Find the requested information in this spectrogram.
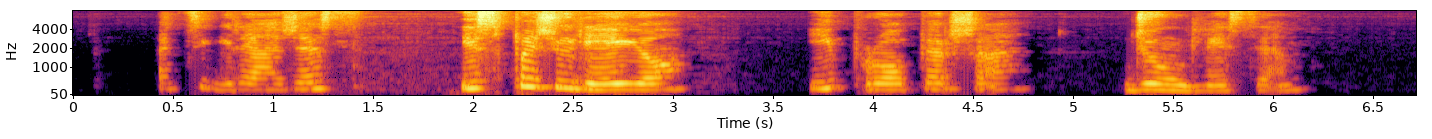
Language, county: Lithuanian, Tauragė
